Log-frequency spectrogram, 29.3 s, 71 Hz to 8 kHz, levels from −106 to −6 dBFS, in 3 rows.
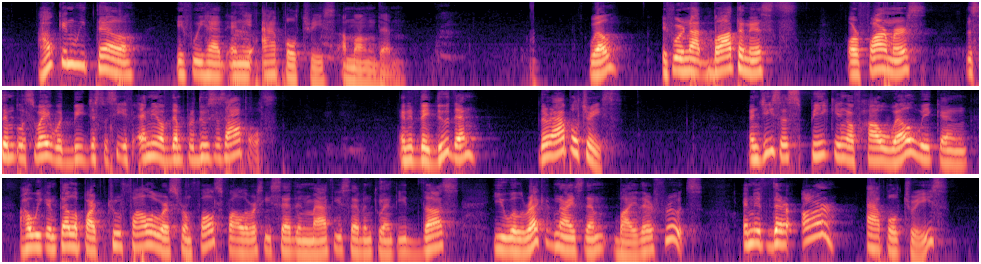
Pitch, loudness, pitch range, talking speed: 155 Hz, -25 LUFS, 125-180 Hz, 160 wpm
